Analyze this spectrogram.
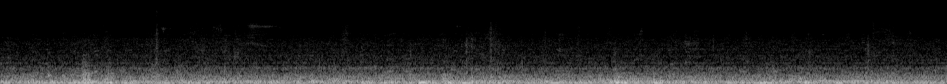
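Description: Running noise inside a JR West 283 series limited-express car as it rolls slowly into a station: a steady low rumble with a few faint clicks.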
